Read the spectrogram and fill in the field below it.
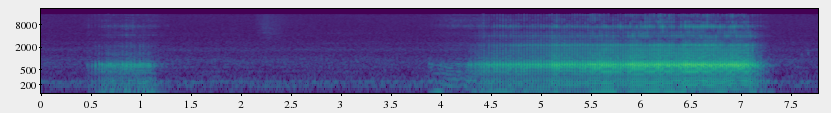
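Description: A short snort, then a long, loud, fluttering snore on one breath; dog snoring.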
